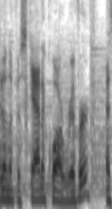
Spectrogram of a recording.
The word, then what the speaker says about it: Piscataqua: enthusiasts the city is located right on the piscataqua river that's how you say it by the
